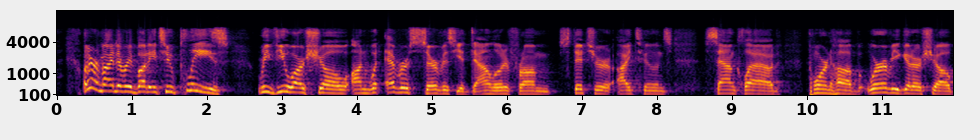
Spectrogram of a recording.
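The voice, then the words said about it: Hoarse, strained voice. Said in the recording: “my voice is blown out”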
